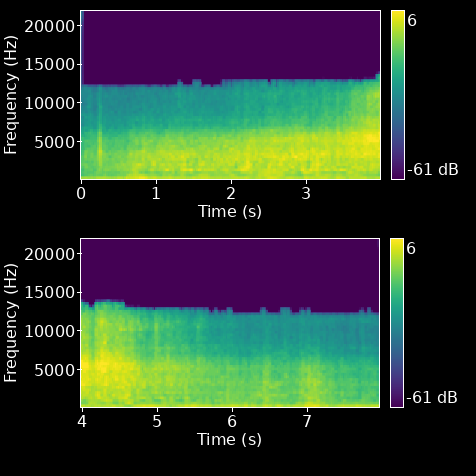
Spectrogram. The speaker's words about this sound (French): Un ferry arrive. Pendant une heure, le temps du chargement des véhicules et des passagers, l'odeur de carburant étouffe celle salée de la mer.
